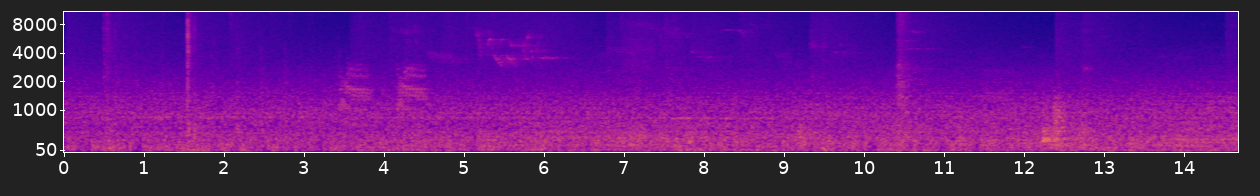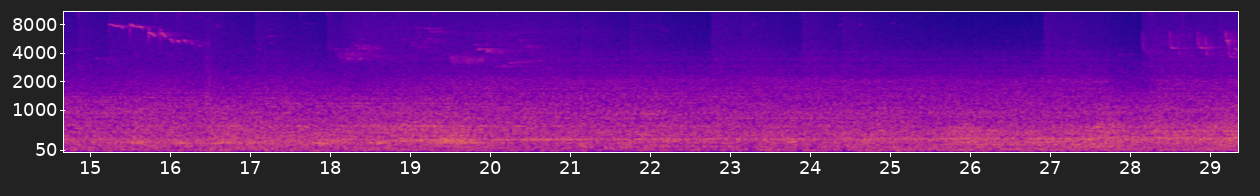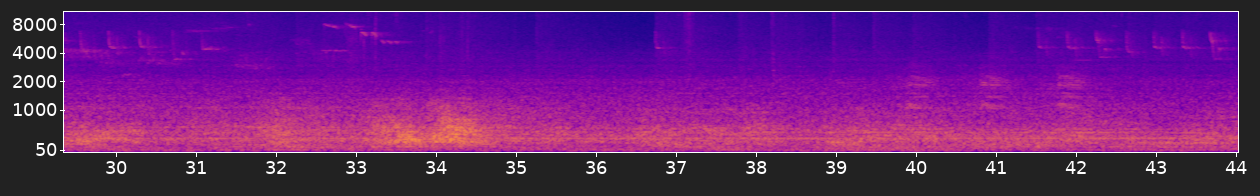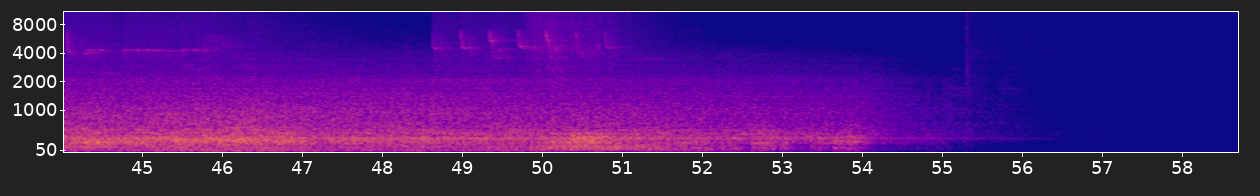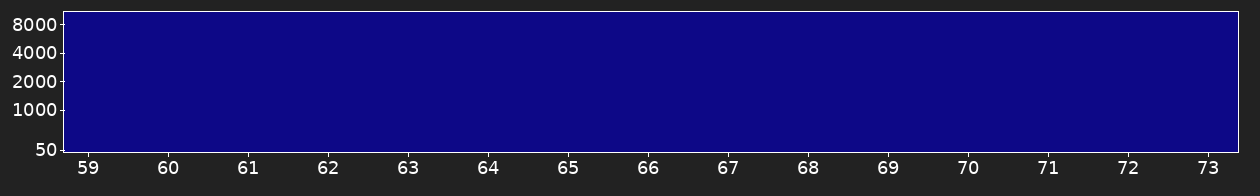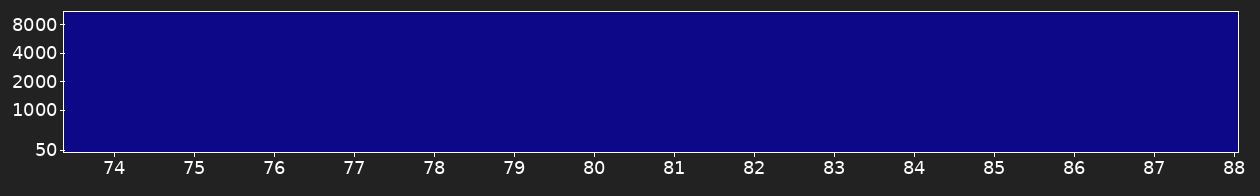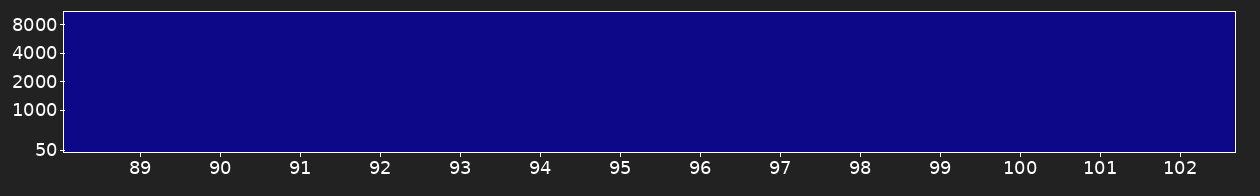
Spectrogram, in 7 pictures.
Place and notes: Close to the rhine side on an spring noon. The sound of a siren test alarm ending then fading into the nature ambience crossed by plane traffic sounds passing by. In the distance the sound of a construction site, ships passing by and some passengers on the footwalk.
soundmap nrw - social ambiences and topographic field recordings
